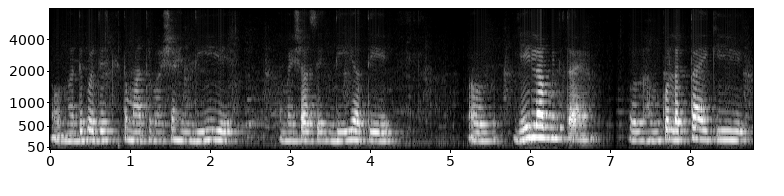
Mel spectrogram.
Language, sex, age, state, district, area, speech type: Hindi, female, 18-30, Madhya Pradesh, Ujjain, rural, spontaneous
